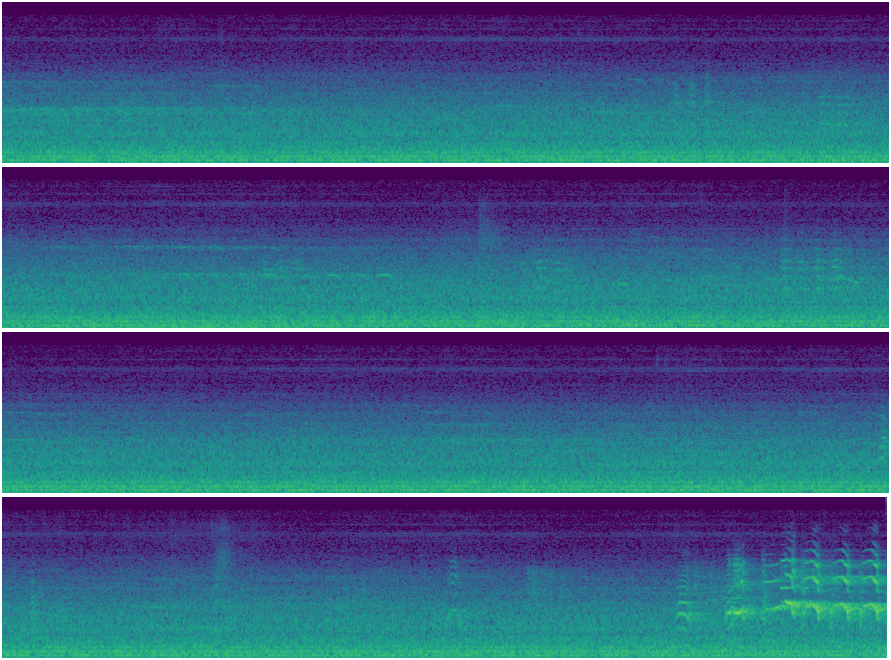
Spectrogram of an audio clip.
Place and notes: Brighton - Early Morning Seagulls
Seagulls, an early morning natural alarm clock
